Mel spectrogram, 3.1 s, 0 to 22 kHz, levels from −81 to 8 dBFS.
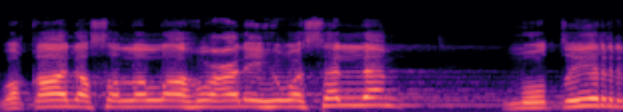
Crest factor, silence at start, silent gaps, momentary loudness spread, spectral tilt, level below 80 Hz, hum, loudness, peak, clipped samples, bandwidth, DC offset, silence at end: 16 dB; 0 s; none; 7 LU; -4.5 dB/octave; -62 dBFS; none; -17 LUFS; -2 dBFS; under 0.1%; 11 kHz; under 0.1%; 0 s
